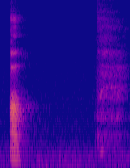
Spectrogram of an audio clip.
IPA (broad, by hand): ʌ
